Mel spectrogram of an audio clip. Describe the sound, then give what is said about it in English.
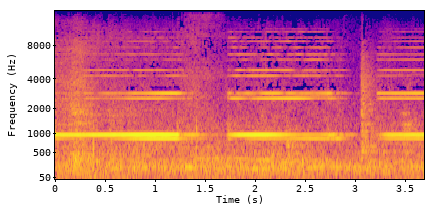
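A harsh, buzzing Amber Alert emergency tone from a phone sounds in loud repeated bursts with brief gaps, a steady electronic blare pulsing on and off. “Got an Amber Alert there.”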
